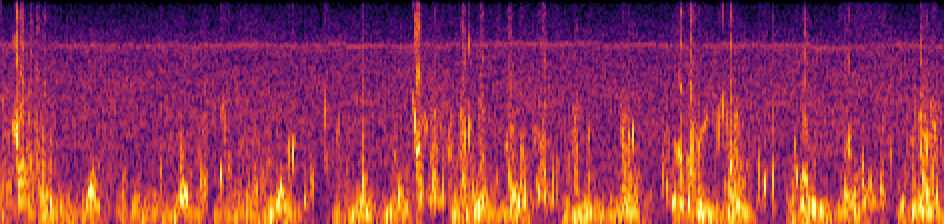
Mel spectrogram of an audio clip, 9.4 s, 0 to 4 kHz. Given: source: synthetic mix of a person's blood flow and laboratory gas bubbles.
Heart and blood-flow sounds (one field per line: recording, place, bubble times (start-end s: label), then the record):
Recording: Doppler ultrasound of blood flow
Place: precordium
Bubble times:
0.00-0.54 s: bubbles
1.58-1.62 s: bubbles
1.78-1.86 s: bubbles
1.94-2.08 s: bubbles
2.18-2.75 s: bubbles
2.85-2.96 s: bubbles
3.03-3.16 s: bubbles
3.21-3.29 s: bubbles
3.35-3.41 s: bubbles
3.58-3.71 s: bubbles
4.08-4.98 s: bubbles
5.02-5.59 s: bubbles
5.70-5.79 s: bubbles
5.85-5.90 s: bubbles
6.18-6.40 s: bubbles
6.59-7.09 s: bubbles
7.12-7.45 s: bubbles
7.55-7.76 s: bubbles
7.91-8.17 s: bubbles
8.37-8.93 s: bubbles
9.03-9.45 s: bubbles
From the record:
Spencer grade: 3 (all of the cardiac periods contain showers or single bubble signals, but not dominating or overriding the cardiac motion signals)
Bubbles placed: anywhere in the cardiac cycle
